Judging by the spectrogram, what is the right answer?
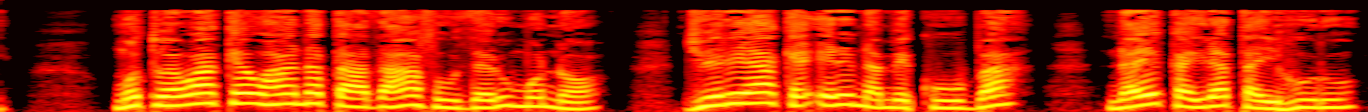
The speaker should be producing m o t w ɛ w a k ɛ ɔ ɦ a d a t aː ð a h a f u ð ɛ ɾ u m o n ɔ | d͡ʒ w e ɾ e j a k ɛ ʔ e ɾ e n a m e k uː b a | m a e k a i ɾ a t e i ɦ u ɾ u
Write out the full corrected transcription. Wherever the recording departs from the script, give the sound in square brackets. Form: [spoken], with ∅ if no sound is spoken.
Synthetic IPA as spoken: m o t w ɛ w a k ɛ [o] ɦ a [n] a t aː ð a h a f u ð ɛ ɾ u m o n ɔ | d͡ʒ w e ɾ e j a k ɛ ʔ e ɾ e n a m e k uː b a | [n] a e k a i ɾ a t [a] i ɦ u ɾ u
